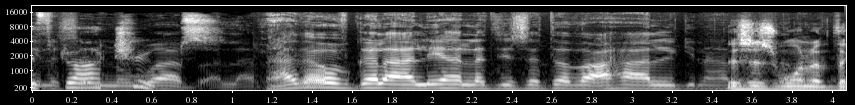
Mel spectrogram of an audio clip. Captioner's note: through translator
